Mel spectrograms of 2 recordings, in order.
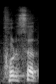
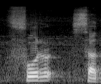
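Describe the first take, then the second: First: The first sound is an aspirated p. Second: The first sound is an f. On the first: The speaker calls it wrong. "फुर्सत नहीं" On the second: The speaker calls it right. "देखिए फ इस तरह बोलते हैं"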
